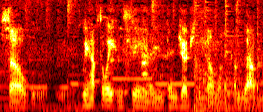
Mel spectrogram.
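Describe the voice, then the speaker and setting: A man casually discussing entertainment as a gaming show panelist, pausing to search for words. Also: deep voice, rough recording. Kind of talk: casual discussion of movies and games. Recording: music behind the voice.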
